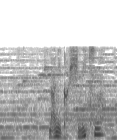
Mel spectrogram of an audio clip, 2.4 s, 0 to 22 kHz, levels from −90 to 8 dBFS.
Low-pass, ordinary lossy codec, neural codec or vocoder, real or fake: 5.4 kHz; none; none; real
